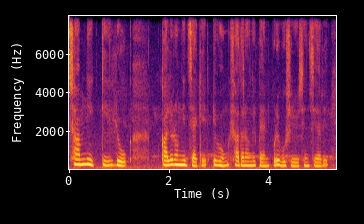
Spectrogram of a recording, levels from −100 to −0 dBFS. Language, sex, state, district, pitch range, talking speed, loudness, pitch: Bengali, female, West Bengal, Alipurduar, 200-240 Hz, 170 wpm, -14 LUFS, 220 Hz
